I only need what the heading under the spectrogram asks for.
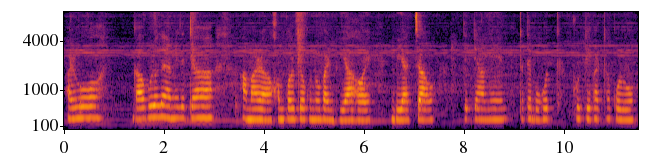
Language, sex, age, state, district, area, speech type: Assamese, female, 30-45, Assam, Morigaon, rural, spontaneous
